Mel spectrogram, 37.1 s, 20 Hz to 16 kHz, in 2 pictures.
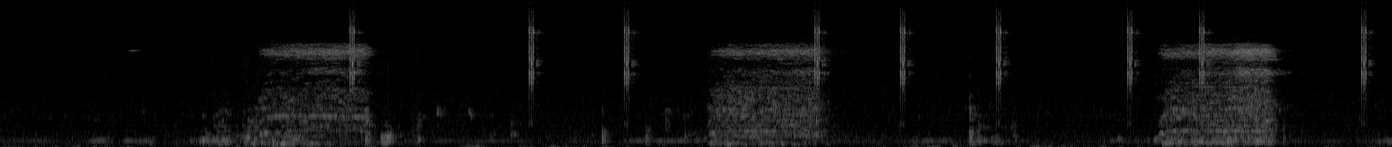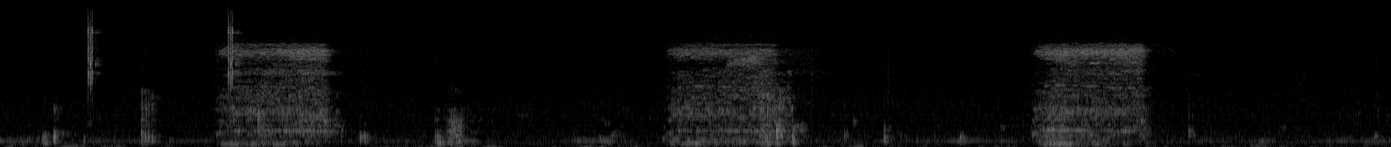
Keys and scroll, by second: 3.6-8.6 typing, 9.9-17.1 typing, 17.7 Tab, 18.1-21.9 typing.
